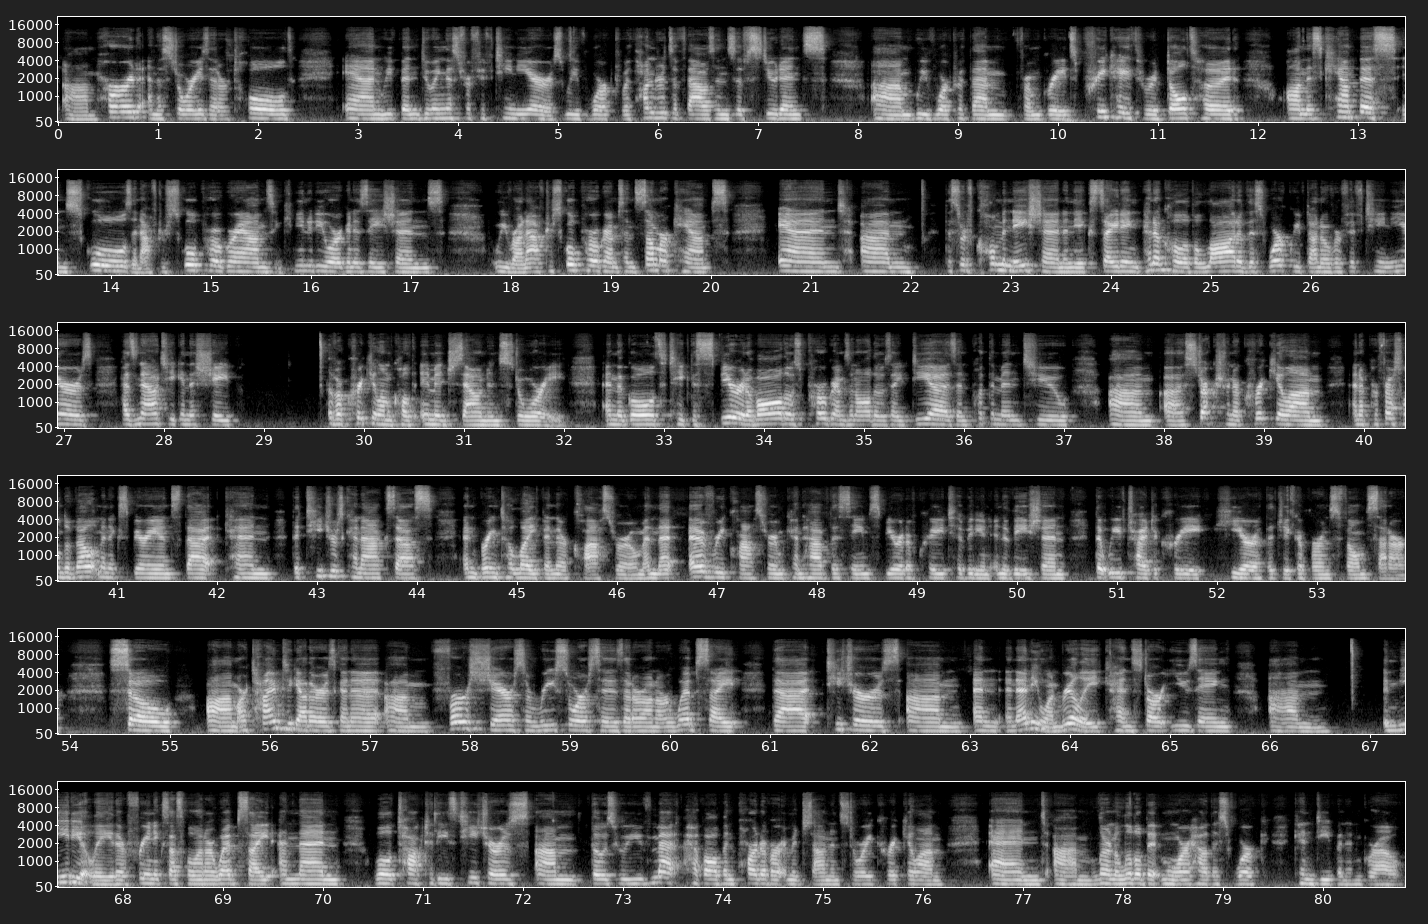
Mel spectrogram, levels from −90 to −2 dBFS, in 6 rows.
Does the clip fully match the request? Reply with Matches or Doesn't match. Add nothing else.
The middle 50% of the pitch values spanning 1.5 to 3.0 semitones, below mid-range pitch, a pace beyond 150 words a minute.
Doesn't match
